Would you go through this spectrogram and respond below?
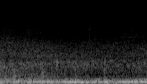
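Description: Road traffic passing a front yard garden: a low, steady vehicle rumble drones in the background, faint and continuous, with no distinct pass-by.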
